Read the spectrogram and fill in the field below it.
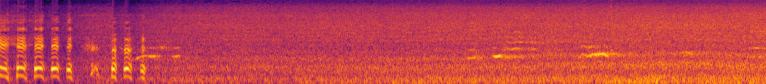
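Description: Steady rushing roar of a waterfall at Lake Sebu in South Cotabato, continuous broadband wash throughout, with loud excited shouting voices over it at the start and a few faint calls later.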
